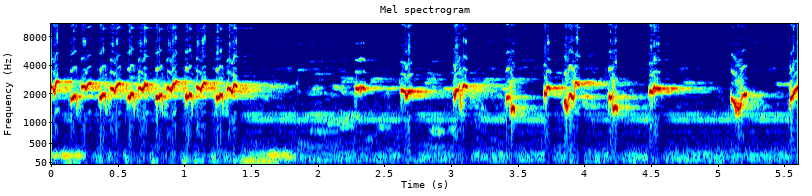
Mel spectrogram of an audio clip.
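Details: Lure recording of a yellow-vented bulbul meant to trigger singing and fighting: a quick run of gurgling, bouncing notes opening the sequence, followed by separated rich chirps and short warbles, with a constant faint tone beneath.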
